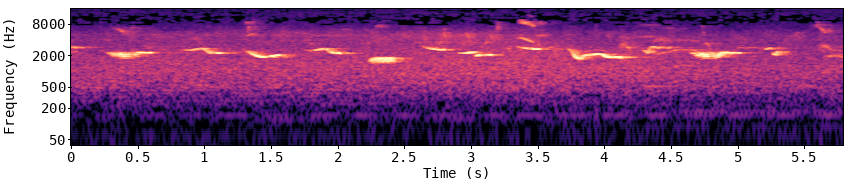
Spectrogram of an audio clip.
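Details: Rufous-bellied thrush (sabiá-laranjeira) singing steadily, used for training birds: a continuous run of melodious whistled phrases, rising and falling slurs in quick succession, about two per second, with faint hiss behind.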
